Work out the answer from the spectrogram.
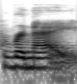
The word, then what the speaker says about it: Rayne: Let's go into Renee. Now, it's so hard to talk about Renee every time I look at my notes because once again, it's spelled Rayne.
